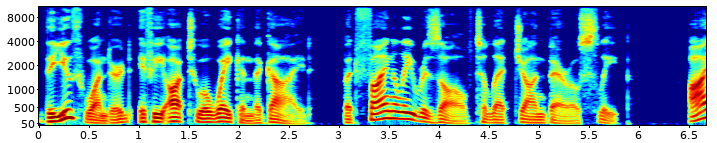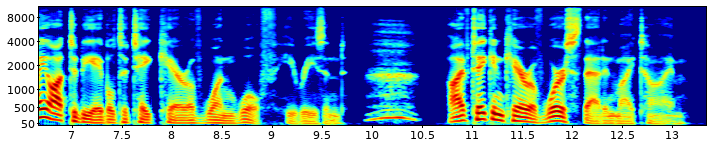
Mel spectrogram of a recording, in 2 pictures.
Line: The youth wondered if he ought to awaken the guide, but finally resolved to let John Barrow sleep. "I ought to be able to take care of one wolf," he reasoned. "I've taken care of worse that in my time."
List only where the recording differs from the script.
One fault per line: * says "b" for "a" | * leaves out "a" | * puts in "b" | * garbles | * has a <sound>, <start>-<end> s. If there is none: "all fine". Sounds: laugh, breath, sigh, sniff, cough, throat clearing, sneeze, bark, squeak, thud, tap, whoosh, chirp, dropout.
* has a breath, 9.9-10.5 s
